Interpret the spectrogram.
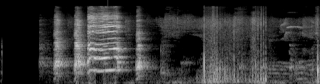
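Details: Barred cream Leghorn rooster crowing: a short burst of strong, harmonic-rich crow notes lasting under a second, followed by rough noisy sounds and scattered clucks.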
